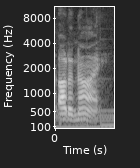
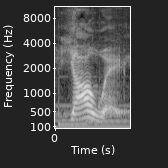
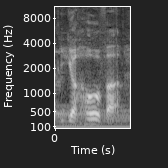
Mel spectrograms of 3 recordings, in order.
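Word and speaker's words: יהוה: First of all, this word is not pronounced Adonai. This is how you spell Adonai in Hebrew. This word is called the Tetragrammaton, and it's pronounced Yahweh or Jehovah, although it's never spoken aloud in a religious context.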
